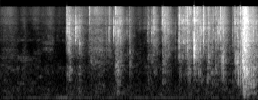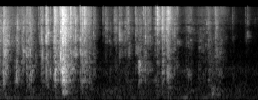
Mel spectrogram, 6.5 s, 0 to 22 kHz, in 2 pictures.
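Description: Foil wrapper of a 2001 SP Game Bat Milestone Edition baseball card pack being torn open and crumpled by hand. The crackling tear starts about a second in, is loudest about three and four seconds in, and fades near the end.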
